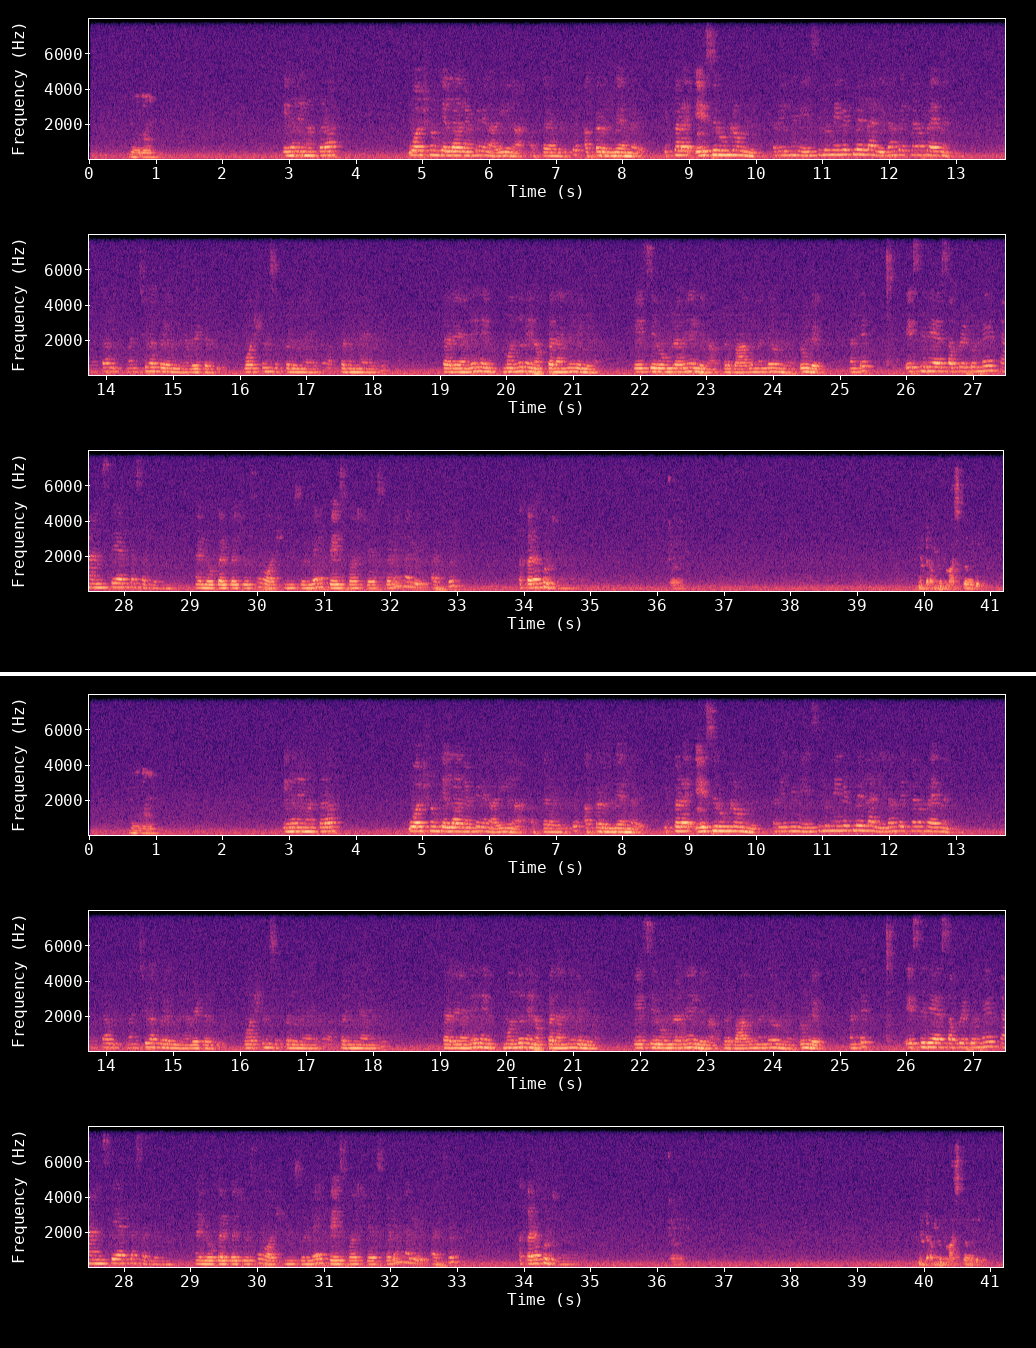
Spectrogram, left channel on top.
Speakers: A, on the left; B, on the left.
A: ఉ
B: ఇంగ నేను అక్కడ వాష్ రూమ్ కి వెళ్ళాలంటే నేను అడిగినా ఇక్కడ అడిగితే అక్కడ ఉంది అన్నారు ఇక్కడ ఏ ఏస రూమ్ లో ఉంది అరే నేను ఏసీ లో నేను ఎట్లా వెళ్ళాలి నాకు ఎట్లానాో భయం అంటతుంది తర్వాత మంచిగా పోయాలి నా వేటర్కి వాష్రూమ్స్ అక్కడున్నాయండి అక్కడు ఉన్నాయండి సరే అండి నేను ముందు నేను ఒక్కదాన్ని వెళ్ళిన ఏసీ రూమ్ లోనే వెళ్ళిన అక్కడ బాగ అనే ఉన్నా ఉండే అంటే ఏసీది సపరేట్ ఉండే ఫ్యాన్స్ది అట్లా సపరేట్ ఉండే అడ్ లోకల్ ప చూస్తే వాష్రూమ్స్ ఉండే్ ఫేస్ వాష్ చేసుకొని మళ్ళీ వచ్చి అక్కడ కూర్చున్నా
A: ఆ అ మస్తు ఉడి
